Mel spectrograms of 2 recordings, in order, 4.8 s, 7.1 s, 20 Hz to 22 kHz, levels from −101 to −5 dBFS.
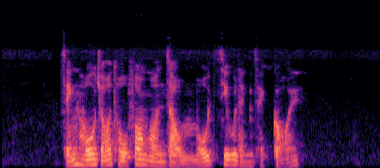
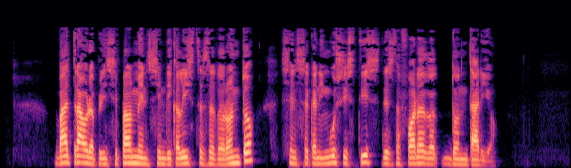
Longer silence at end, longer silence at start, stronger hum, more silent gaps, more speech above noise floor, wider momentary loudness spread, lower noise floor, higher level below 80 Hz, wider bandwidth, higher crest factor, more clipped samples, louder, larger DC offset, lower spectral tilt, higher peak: about the same, 1.05 s vs 0.95 s; about the same, 0.8 s vs 0.7 s; neither; neither; second, 50 dB vs 58 dB; about the same, 9 LU vs 9 LU; about the same, -78 dBFS vs -78 dBFS; second, -70 dBFS vs -64 dBFS; second, 7 kHz vs 11.5 kHz; about the same, 22 dB vs 20 dB; neither; second, -29 LUFS vs -21 LUFS; neither; first, -7 dB/octave vs -5.5 dB/octave; second, -10 dBFS vs 0 dBFS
